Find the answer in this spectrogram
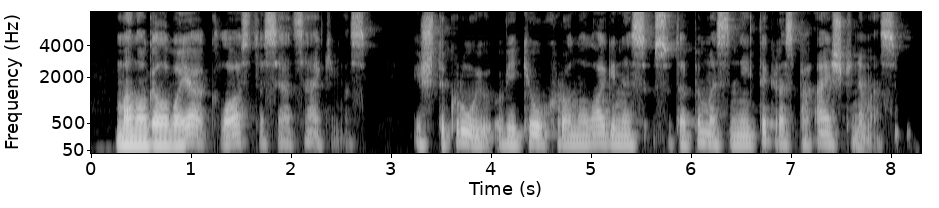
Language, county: Lithuanian, Kaunas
